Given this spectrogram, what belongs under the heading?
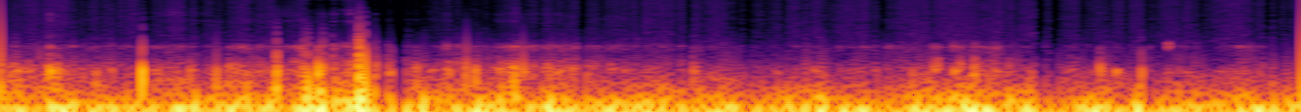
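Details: Loud, heavy rumbling with frequent gurgles and pops through a stethoscope on the abdomen after finishing Mentos with cola, belly painful and swollen; active bowel sounds.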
